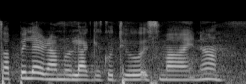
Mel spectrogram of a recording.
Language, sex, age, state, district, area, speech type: Nepali, female, 18-30, West Bengal, Alipurduar, urban, spontaneous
